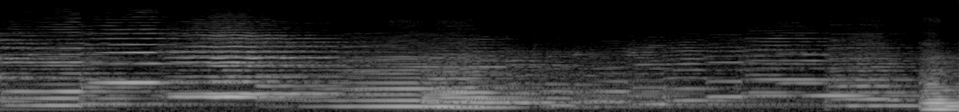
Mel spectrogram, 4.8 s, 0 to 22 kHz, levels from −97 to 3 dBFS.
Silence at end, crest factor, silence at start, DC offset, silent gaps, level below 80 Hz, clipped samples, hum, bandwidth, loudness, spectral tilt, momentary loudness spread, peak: 0 s; 16 dB; 0 s; under 0.1%; none; -82 dBFS; under 0.1%; none; 14 kHz; -40 LUFS; -6.5 dB/octave; 13 LU; -24 dBFS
